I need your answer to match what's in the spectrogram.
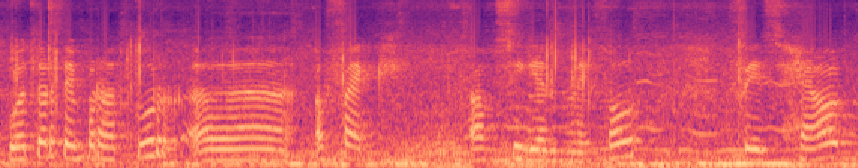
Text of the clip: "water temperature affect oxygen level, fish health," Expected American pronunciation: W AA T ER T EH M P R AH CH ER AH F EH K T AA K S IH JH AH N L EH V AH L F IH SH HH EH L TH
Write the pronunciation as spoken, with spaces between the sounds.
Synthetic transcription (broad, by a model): W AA T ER T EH M P R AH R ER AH F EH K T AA K S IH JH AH N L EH F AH L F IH S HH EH L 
